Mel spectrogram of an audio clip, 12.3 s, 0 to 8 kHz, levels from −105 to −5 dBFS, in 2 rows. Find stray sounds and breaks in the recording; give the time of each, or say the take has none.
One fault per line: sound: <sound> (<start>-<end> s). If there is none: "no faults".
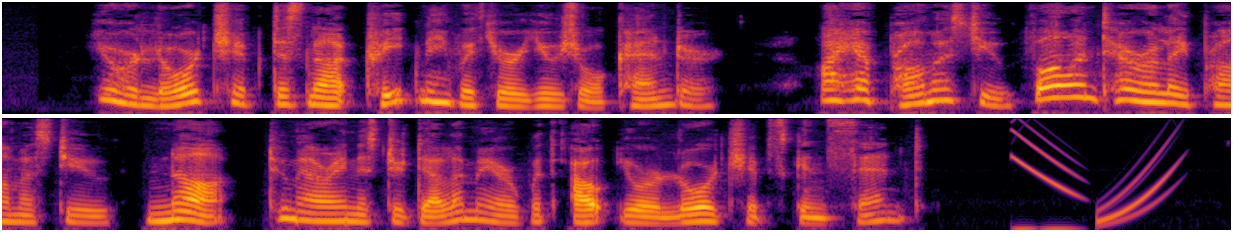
sound: chirp (11.2-12.1 s)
